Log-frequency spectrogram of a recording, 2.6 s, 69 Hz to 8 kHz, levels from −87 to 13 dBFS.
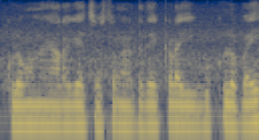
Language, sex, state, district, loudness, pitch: Telugu, male, Andhra Pradesh, Chittoor, -17 LUFS, 115 Hz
